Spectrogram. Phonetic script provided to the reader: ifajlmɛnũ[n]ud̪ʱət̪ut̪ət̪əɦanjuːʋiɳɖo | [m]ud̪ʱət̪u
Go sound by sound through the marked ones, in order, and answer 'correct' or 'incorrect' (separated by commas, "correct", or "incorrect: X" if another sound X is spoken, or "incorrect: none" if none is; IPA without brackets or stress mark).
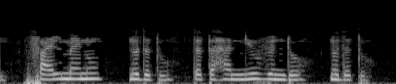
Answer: correct, incorrect: n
